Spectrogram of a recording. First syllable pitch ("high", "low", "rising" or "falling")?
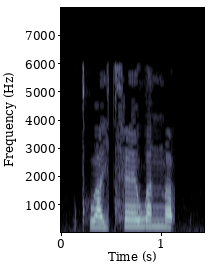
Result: low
